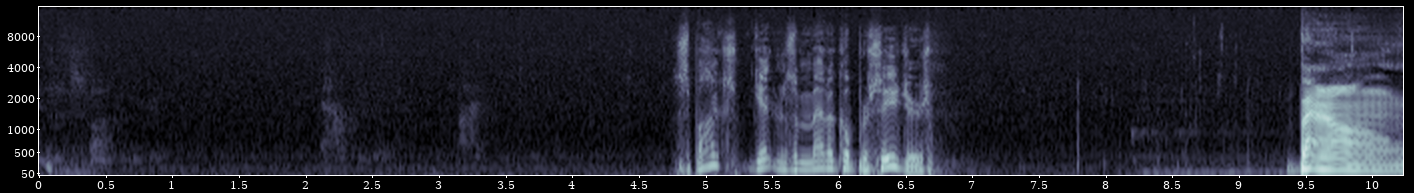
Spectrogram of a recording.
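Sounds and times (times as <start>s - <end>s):
low steady hum: 0.0s - 10.2s
speech: 4.8s - 6.9s, 9.5s - 9.7s
chewing: 7.3s - 9.3s.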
